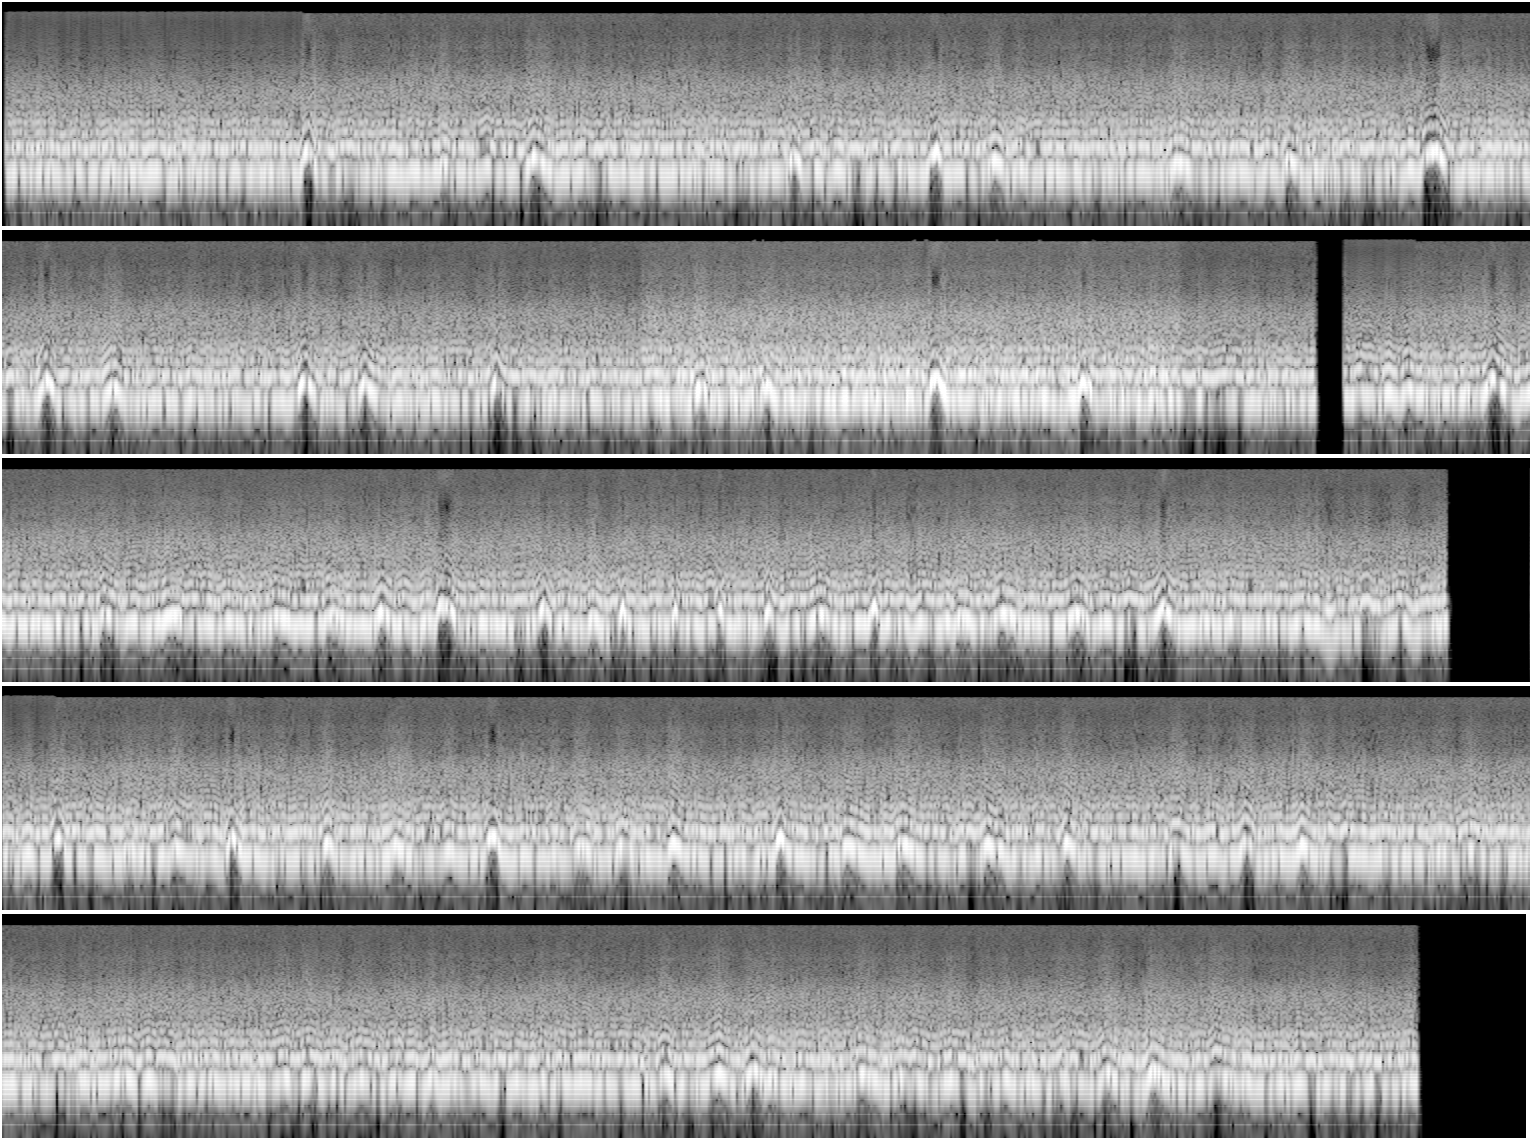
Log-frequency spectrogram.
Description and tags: mosquito buzz
A sound of mosquito, wasp or fly synthesized on software Operator synth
